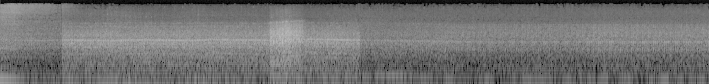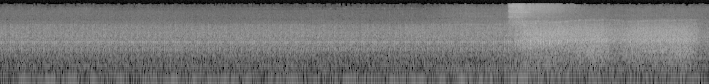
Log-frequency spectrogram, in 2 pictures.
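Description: A heavy truck engine drones steadily as it drives along.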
